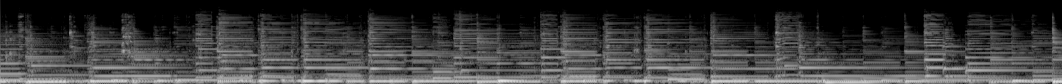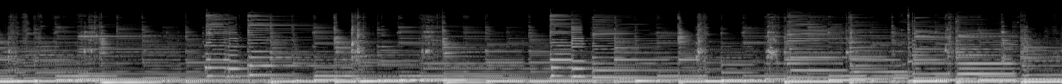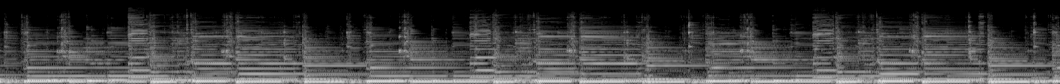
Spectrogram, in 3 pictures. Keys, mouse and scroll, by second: 1.6 middle click, 2.5 e, 3.1 alt+s, 5.4 Tab, 5.7 click, 5.9 scroll down 3, 6.1 middle click, 7.2 shift+middle click, 7.3 shift+scroll up 1, 7.7 middle click, 8.1 scroll up 1, 8.3 click, 8.7-10.2 shift+middle drag, 10.2 ctrl+s, 10.4-11.5 shift+middle drag, 11.5 ctrl+s, 11.6 scroll down 2, 11.7 middle click, 12.4 ctrl+s, 14.7-15.0 scroll up 2, 15.0 middle click, 15.4 ctrl+s, 15.5 click, 18.3 click, 18.7-19.2 scroll down 3, 19.2 ctrl+click, 19.4 click, 20.4 alt+middle click, 20.7 alt+middle click, 21.8 ctrl+s, 22.1 click, 26.8 shift+d, 28.2 click.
